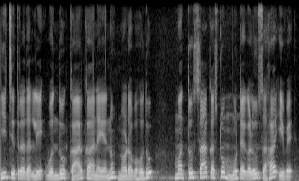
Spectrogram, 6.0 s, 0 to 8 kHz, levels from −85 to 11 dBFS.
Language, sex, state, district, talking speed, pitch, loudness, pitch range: Kannada, male, Karnataka, Bangalore, 90 wpm, 160 Hz, -13 LUFS, 135-185 Hz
